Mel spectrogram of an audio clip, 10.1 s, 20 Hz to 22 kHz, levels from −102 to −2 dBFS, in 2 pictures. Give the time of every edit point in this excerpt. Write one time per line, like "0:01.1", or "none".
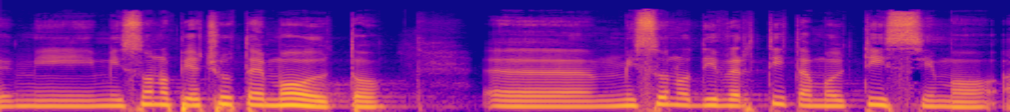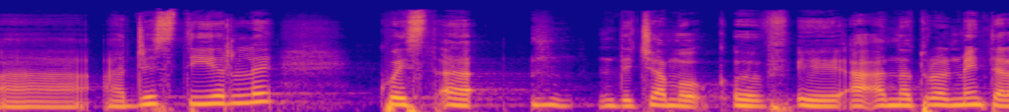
0:08.0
